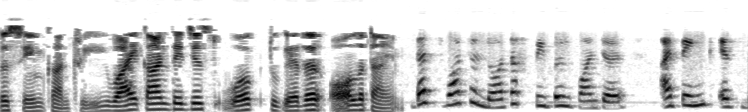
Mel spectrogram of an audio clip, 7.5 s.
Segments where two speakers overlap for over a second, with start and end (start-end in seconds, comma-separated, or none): none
